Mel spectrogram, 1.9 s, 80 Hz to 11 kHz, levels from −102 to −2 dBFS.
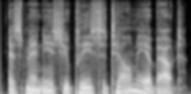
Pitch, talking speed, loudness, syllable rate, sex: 105 Hz, 280 wpm, -17 LUFS, 7.1 syllables/s, male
